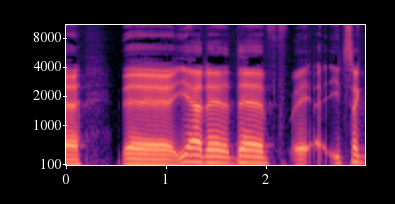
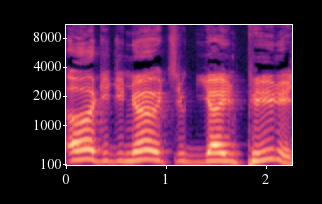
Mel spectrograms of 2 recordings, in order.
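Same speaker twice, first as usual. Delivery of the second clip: loud, high, drawn-out delivery, spelled out; 6 semitones higher, 5 dB louder than usual. Mimicking how the other speaker sounded when explaining the maypole: imitating Jacob. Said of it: "But you sounded like".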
